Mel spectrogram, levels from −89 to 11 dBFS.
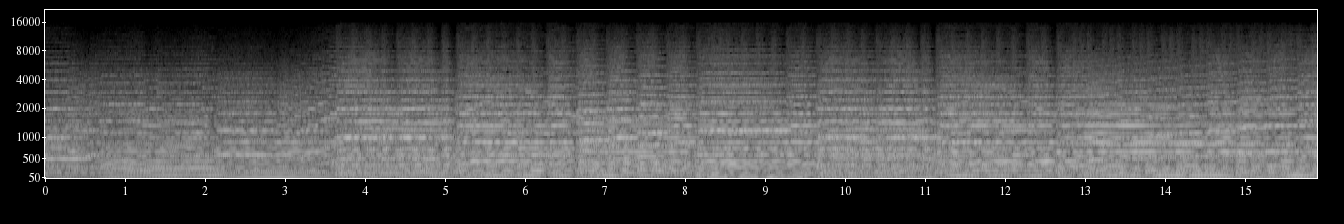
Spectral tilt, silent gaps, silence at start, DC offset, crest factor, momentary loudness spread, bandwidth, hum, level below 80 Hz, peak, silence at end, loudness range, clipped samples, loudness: -5 dB/octave; none; 0 s; under 0.1%; 14 dB; 6 LU; 15.5 kHz; none; -38 dBFS; -8 dBFS; 0 s; 3 LU; under 0.1%; -21 LUFS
